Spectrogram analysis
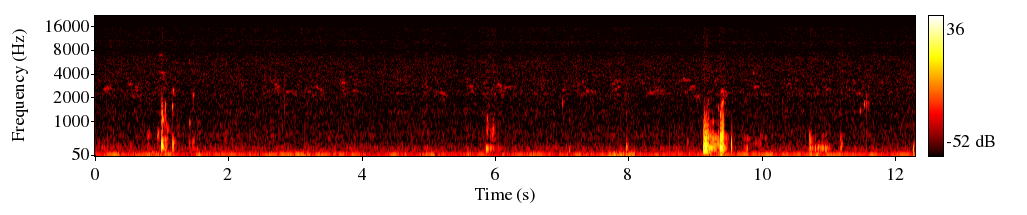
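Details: Scattered gurgles and rumbles with a few louder bursts from the belly of a person resting on a full stomach after overeating, following a gummy that increased appetite; active digestive bowel sounds (borborygmi).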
